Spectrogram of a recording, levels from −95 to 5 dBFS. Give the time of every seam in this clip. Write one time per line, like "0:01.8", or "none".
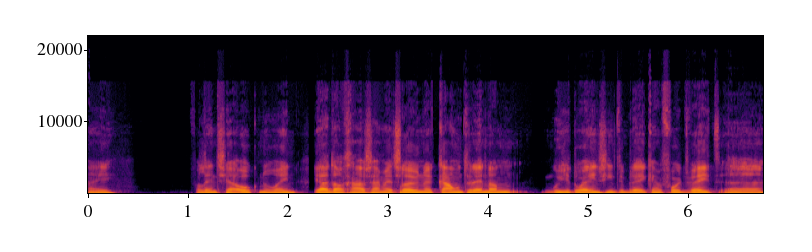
0:02.2
0:03.1
0:04.8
